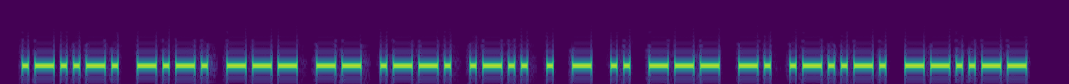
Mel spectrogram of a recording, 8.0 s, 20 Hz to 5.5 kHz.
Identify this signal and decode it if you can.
Morse code, heard as a keyed tone, about 25 wpm, 600 Hz. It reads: "COMPLETION",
